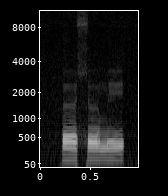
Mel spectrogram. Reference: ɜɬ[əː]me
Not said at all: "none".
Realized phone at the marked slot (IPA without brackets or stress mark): əː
